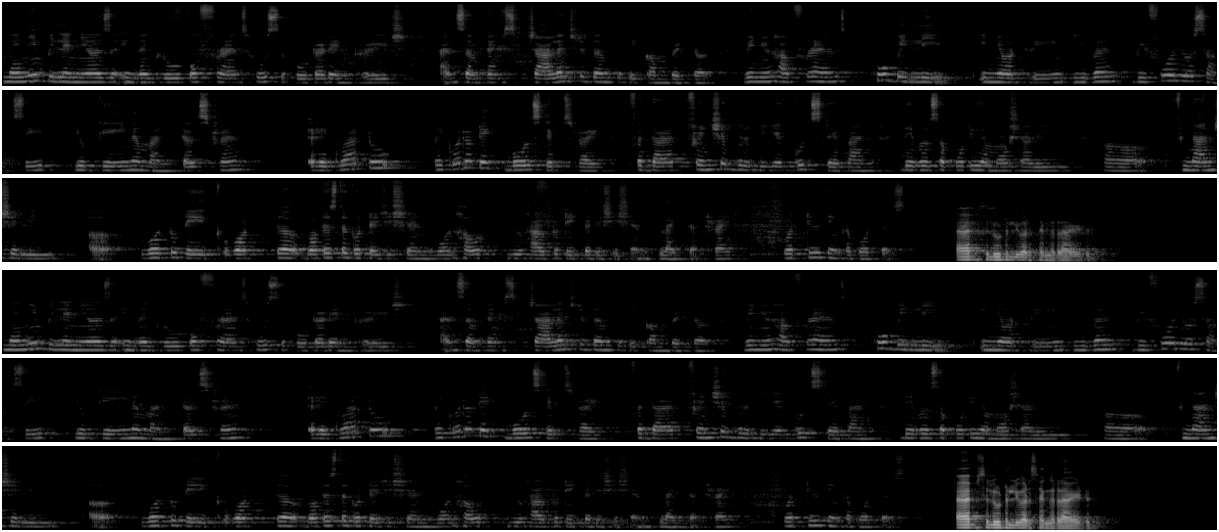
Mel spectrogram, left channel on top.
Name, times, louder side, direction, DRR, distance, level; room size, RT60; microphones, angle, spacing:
voice 1, 0.0-7.1 7.4-8.4 8.7-9.4 9.8-12.6 12.9-14.8 15.2-16.1 16.5-18.2 18.4-22.7 23.2-23.6 23.9-24.8 25.2-25.4 25.7-33.3, left 2 dB, 25° left, 10 dB, 1.0 m, -44 dB
voice 2, 33.8-35.3, right 6 dB, 60° right, 12 dB, 0.4 m, -31 dB
16.0 x 5.9 x 6.7 m, 1.0 s
head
